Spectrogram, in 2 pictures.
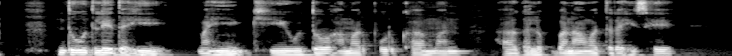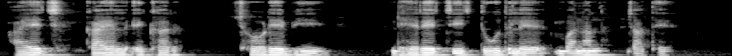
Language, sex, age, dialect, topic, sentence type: Chhattisgarhi, male, 18-24, Northern/Bhandar, agriculture, statement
